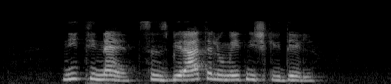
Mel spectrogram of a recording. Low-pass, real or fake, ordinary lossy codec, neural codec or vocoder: 19.8 kHz; real; AAC, 24 kbps; none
